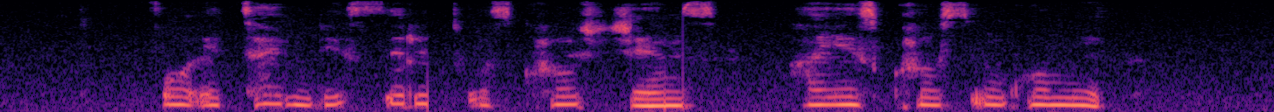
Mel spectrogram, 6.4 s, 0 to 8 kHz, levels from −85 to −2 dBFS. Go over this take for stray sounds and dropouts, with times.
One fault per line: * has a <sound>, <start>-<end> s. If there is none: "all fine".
* has a dropout, 2.1-2.3 s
